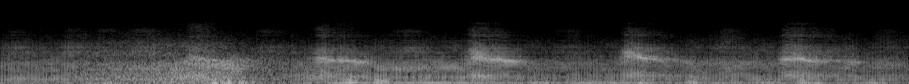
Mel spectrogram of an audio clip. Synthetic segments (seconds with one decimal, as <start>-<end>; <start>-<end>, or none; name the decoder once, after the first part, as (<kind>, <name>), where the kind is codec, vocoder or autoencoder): 0.0-0.8 (vocoder, WaveNeXt); 2.9-9.1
